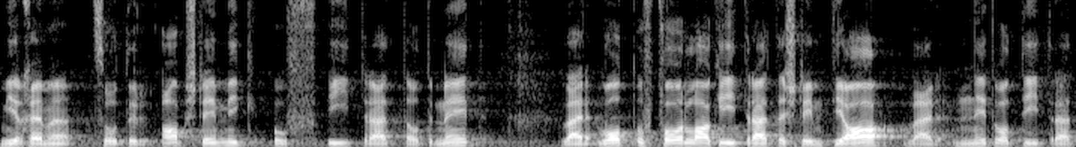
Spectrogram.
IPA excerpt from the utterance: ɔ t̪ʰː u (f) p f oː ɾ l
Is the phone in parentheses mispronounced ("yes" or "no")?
no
